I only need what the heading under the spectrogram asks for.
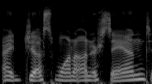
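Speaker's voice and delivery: ordinary delivery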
